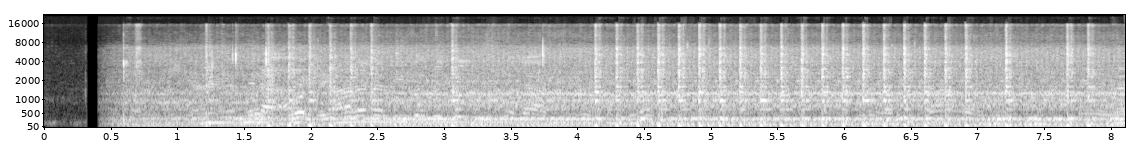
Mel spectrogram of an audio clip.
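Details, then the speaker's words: Seat Ibiza 6L 1.4 petrol with engine light on, idling on three cylinders: uneven stumbling beat with sharp popping pulses heard at the exhaust; fault code shows misfire on cylinder four; coil and spark plugs to be checked. "we have the engine light on it comes on and now we are going to listen to it as with a misfire it hits a head and stops sometimes it becomes"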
